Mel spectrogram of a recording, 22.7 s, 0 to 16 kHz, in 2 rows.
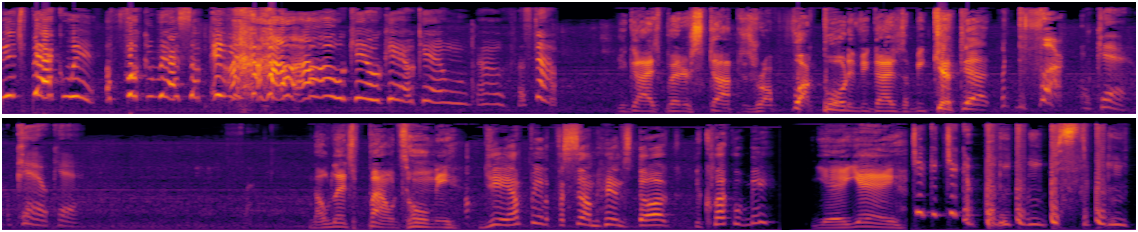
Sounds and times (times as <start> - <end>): Speech: 14.4 - 22.6.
